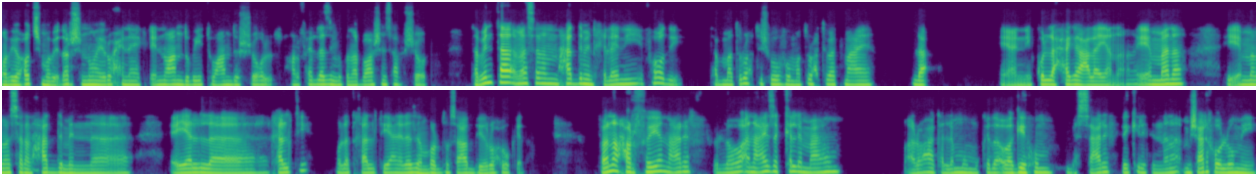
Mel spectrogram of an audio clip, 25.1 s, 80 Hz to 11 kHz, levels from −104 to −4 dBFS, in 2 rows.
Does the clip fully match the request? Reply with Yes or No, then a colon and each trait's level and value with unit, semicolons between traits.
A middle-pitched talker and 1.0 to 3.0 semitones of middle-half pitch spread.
Yes: medium, 155 Hz; narrow, 2.4 semitones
